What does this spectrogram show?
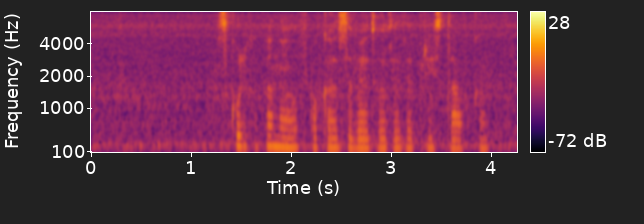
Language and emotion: Russian, neutral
